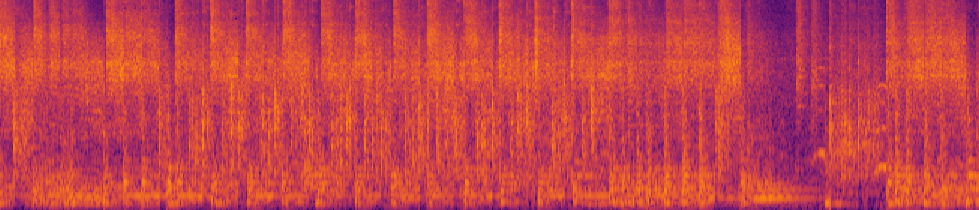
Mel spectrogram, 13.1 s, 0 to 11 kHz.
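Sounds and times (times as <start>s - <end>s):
hand cymbals clashing: 0.0s - 11.0s
large barrel drums beating: 0.0s - 13.0s.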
